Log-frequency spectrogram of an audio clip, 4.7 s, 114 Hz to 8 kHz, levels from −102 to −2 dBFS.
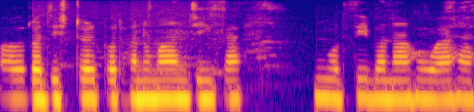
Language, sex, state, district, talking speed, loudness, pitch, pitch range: Hindi, female, Uttar Pradesh, Ghazipur, 125 wpm, -17 LUFS, 190 Hz, 190-195 Hz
